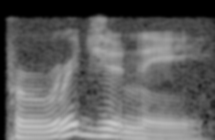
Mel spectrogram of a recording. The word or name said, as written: perigyny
